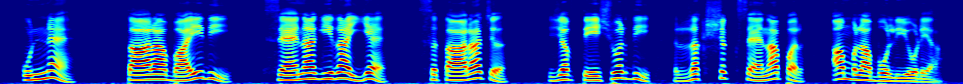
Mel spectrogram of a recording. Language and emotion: Dogri, neutral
